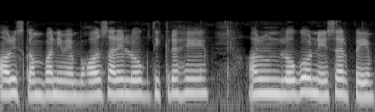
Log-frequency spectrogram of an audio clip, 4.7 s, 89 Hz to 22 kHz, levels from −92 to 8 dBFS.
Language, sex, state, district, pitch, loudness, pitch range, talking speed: Hindi, female, Uttarakhand, Tehri Garhwal, 215 Hz, -15 LUFS, 205-225 Hz, 205 wpm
